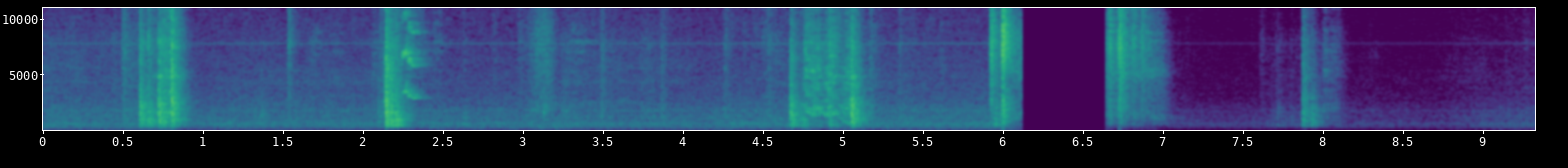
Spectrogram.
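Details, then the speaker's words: MIG welder on a GS motorcycle frame modification: short, uneven sputtering hiss bursts instead of a steady frying-bacon crackle, with the wire-feed motor audibly speeding up and slowing down; erratic arc. "supposed to sound like frying bacon, but it doesn't. Can you hear the motor on that thing going fast and then slow? Dreadful."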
